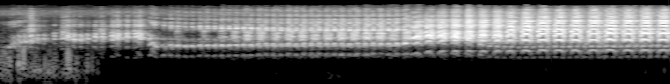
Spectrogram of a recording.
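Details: Young laughing kookaburra calling back after listening to other kookaburras, a parent joining in: loud, rapidly pulsed chuckling that builds steadily in volume into a rhythmic, raucous laughing chorus.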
